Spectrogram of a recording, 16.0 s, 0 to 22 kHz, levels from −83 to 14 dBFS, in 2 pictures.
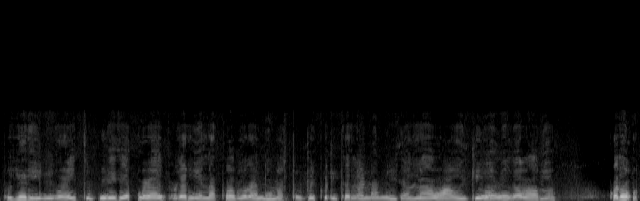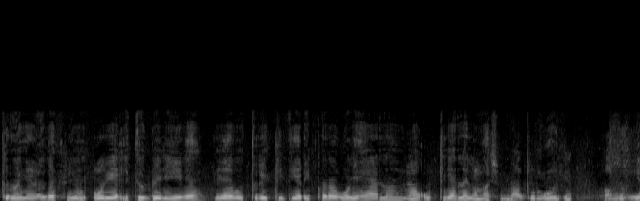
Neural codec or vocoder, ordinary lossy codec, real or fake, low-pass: codec, 44.1 kHz, 1.7 kbps, Pupu-Codec; none; fake; 9.9 kHz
